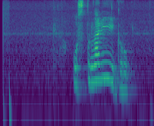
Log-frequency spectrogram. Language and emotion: Russian, neutral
